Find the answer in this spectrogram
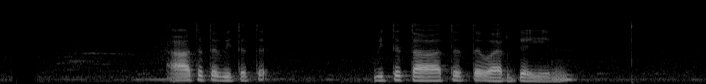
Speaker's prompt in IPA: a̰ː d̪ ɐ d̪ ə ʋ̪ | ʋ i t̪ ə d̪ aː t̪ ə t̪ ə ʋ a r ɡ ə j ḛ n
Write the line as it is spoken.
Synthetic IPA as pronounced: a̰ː t̪ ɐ t̪ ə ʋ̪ | ʋ i t̪ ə t̪ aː t̪ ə t̪ ə ʋ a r ɡ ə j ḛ n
